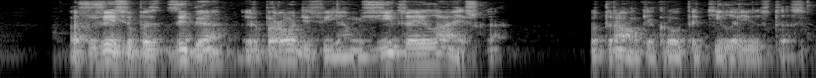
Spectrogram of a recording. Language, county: Lithuanian, Vilnius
